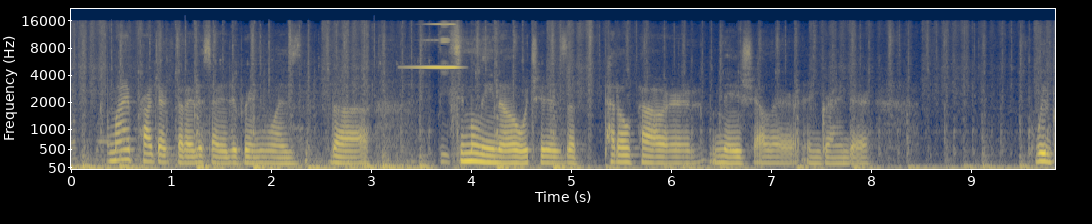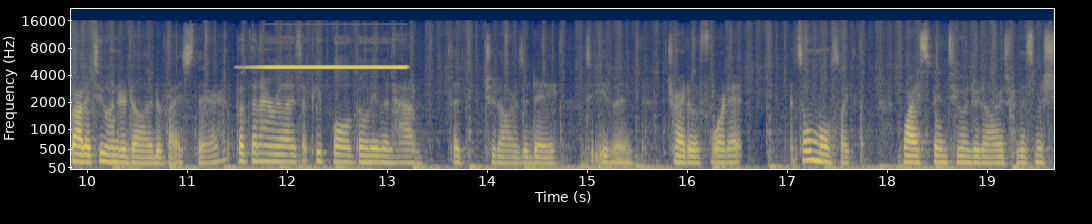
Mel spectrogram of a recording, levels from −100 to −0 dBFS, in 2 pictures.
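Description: Loudspeaker feedback squeal occurs twice, at 3.27 to 3.98 s and 11.48 to 13.24 s. Each time, a single 4.9 kHz tone swells up within half a second to about 10 dB above the audio. A microphone picks up its own loudspeaker, and loop gain exceeds one there.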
